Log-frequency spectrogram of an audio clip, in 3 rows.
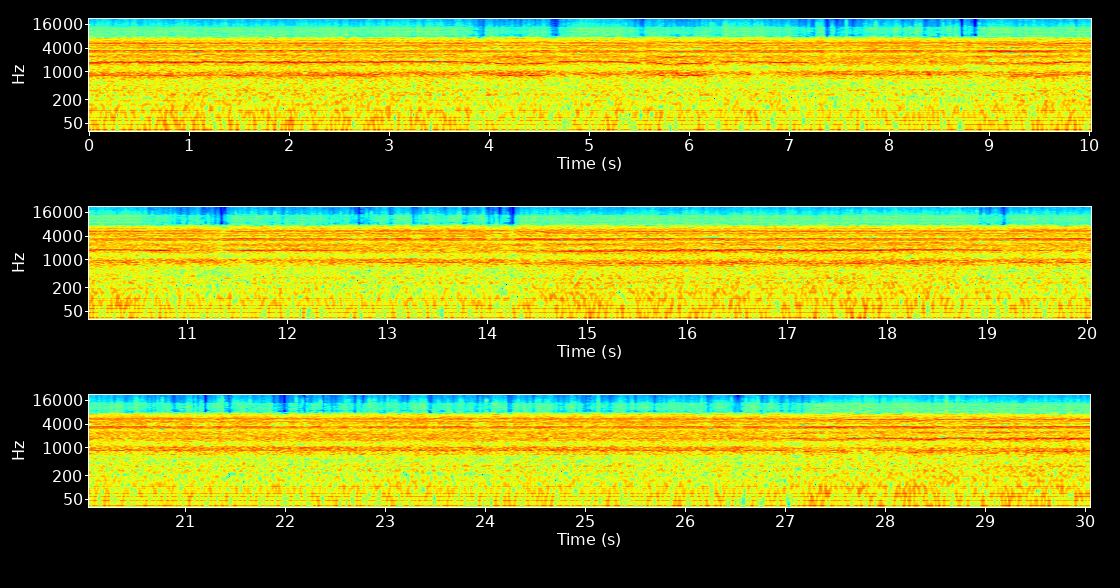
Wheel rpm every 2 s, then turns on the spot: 210, 220, 230, 230, 220, 230, 230, 220, 220, 230, 230, 230, 230, 230, 220.
none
